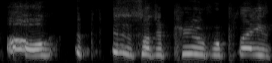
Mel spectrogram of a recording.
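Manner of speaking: high, whimpering sing-song praise; mock gushing. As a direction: swoon over the place, overdone. Mock praise before the storm.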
